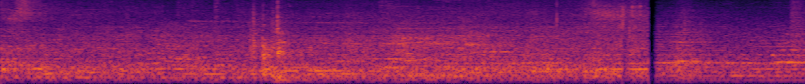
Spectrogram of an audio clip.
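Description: A glass door clicks and swings open.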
